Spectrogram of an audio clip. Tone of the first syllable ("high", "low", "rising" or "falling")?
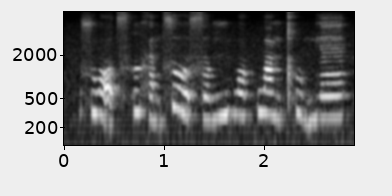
low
